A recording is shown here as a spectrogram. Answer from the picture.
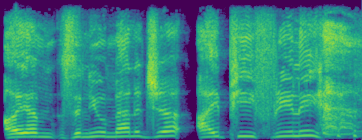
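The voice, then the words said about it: Put-on German accent. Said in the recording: “his accent shifts ever so slightly to Swiss German as opposed to Austrian German”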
